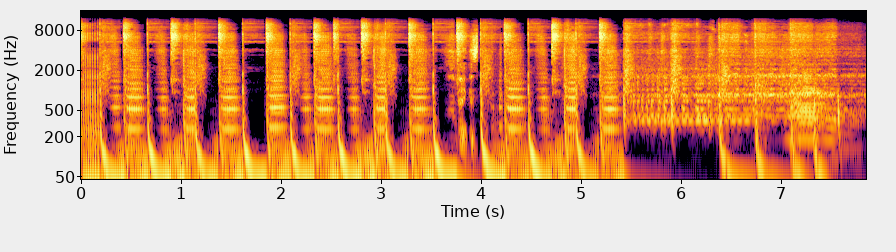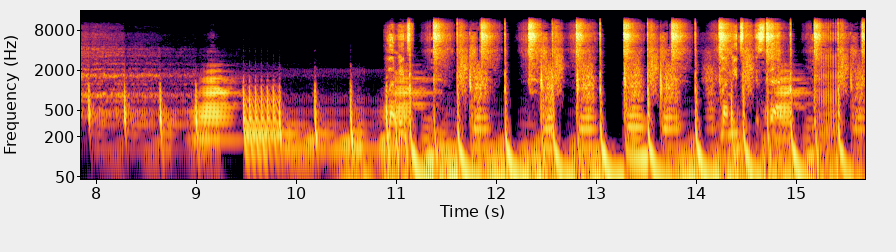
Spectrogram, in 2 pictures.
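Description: A loud, upbeat electronic music track with a driving, steady beat; midway the percussion drops out into sustained synth tones before the full beat kicks back in. No one speaks.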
